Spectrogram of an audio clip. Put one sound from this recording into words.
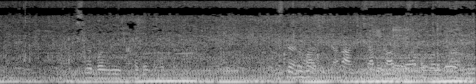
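Scooter engines hum as they ride slowly past.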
